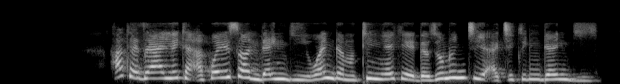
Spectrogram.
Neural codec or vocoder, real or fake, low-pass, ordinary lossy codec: codec, 16 kHz, 1 kbps, X-Codec, HuBERT features, trained on general audio; fake; 7.2 kHz; none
